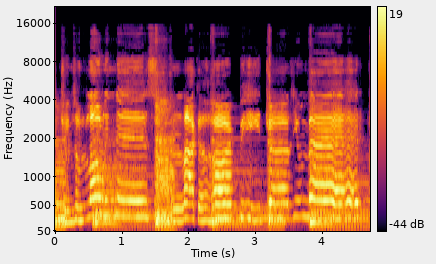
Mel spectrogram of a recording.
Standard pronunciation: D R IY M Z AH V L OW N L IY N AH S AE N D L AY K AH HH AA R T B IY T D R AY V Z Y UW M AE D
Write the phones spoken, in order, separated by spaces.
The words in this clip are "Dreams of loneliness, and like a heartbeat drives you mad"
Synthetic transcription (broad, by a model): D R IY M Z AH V L OW N L IY N AH S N L AY K AH HH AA R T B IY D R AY Z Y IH M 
